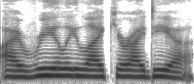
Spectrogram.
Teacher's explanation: Stress on really and idea.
